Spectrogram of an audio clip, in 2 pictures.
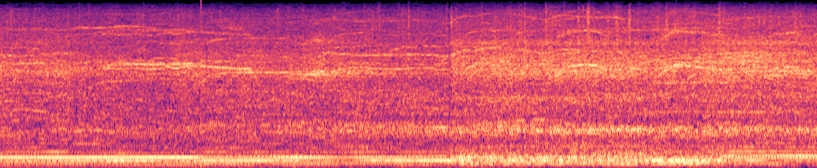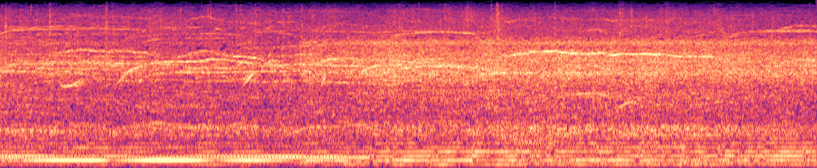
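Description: Low, sustained droning notes from the stage, held on one pitch and shifting to another every few seconds, with a concert crowd yelling and whistling over them in the build-up before a thrash metal song.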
